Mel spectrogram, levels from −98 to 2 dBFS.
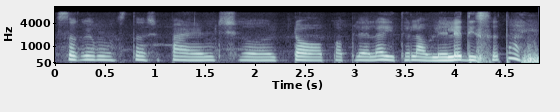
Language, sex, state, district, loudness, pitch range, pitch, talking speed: Marathi, female, Maharashtra, Chandrapur, -18 LUFS, 190-210 Hz, 200 Hz, 135 wpm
